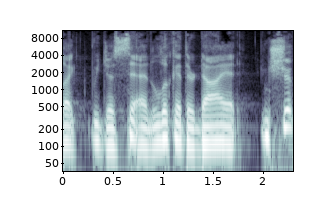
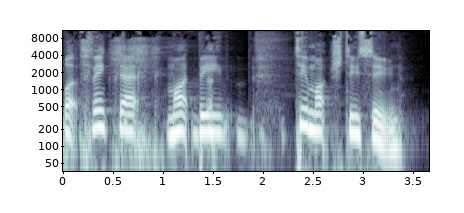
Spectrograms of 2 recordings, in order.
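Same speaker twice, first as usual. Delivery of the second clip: fake British accent, higher; 6 semitones higher than usual. Reading out a listener's message from a British writer: put-on British accent. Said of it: "rate my British accent".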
